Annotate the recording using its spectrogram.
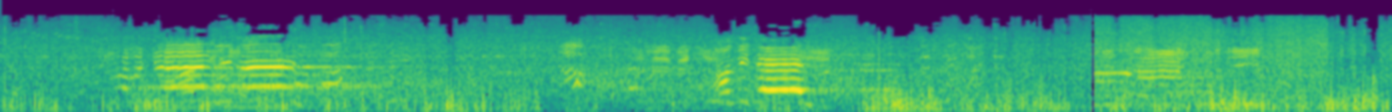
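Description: Young women shout calls across an open field.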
